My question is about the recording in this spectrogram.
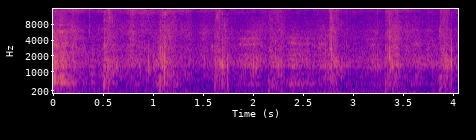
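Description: Faint footsteps of a person walking over ground strewn with fallen leaves, a step about every half second.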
